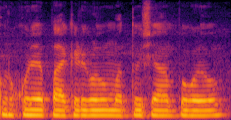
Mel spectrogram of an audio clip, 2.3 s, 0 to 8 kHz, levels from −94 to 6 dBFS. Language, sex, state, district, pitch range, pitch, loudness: Kannada, male, Karnataka, Bidar, 125-130 Hz, 130 Hz, -13 LUFS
